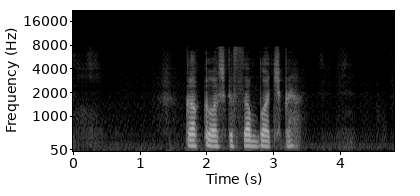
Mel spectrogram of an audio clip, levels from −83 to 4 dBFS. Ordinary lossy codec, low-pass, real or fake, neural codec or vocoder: none; none; fake; codec, 16 kHz, 1 kbps, FunCodec, trained on Chinese and English, 50 frames a second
